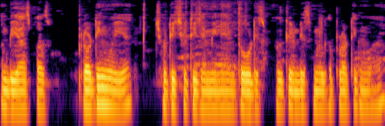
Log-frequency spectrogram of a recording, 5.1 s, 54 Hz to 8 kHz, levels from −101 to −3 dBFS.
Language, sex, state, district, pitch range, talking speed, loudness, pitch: Hindi, male, Uttar Pradesh, Gorakhpur, 110-115 Hz, 150 wpm, -19 LUFS, 110 Hz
